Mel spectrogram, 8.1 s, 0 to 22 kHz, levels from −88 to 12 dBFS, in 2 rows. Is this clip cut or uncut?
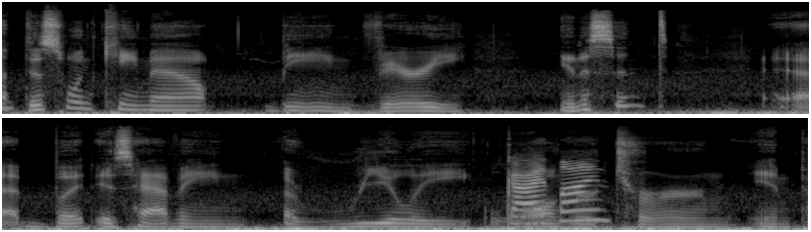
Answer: uncut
